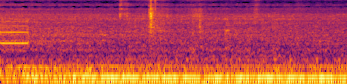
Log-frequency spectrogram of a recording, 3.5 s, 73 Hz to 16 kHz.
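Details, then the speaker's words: Modified Nissan 350Z at a salvage auction, accident-damaged, with oil a little overfull and dirty. Cold-start idle with a low rumble and a faint uneven skip in the beat. Misfire at idle, cause not pinned down. "Oh yeah, it's definitely got a little bit of a skip to it too."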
